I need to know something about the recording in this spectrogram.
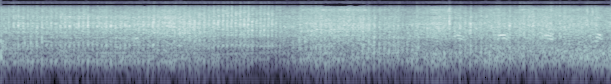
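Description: Steady, loud engine noise with rapid pulsing, with voices mixed in.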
